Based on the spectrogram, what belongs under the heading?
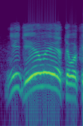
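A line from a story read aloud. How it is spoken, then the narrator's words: Shout. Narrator (Russian): крикнул я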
